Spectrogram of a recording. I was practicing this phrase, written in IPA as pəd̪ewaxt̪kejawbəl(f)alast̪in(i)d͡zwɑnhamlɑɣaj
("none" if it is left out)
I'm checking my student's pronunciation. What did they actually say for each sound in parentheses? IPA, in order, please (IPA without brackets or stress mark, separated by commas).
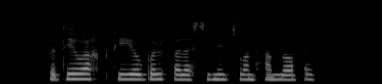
f, i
